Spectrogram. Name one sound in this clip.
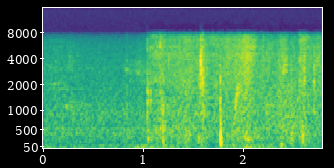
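A hand rubs and bumps against the recorder up close.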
